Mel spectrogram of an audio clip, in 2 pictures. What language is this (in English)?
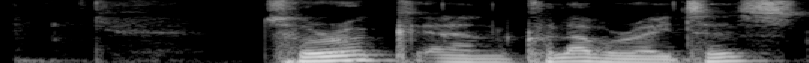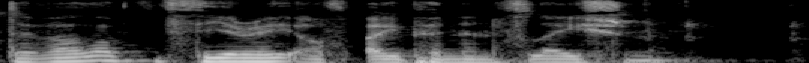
English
